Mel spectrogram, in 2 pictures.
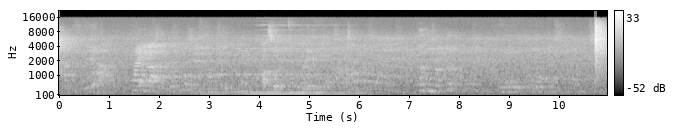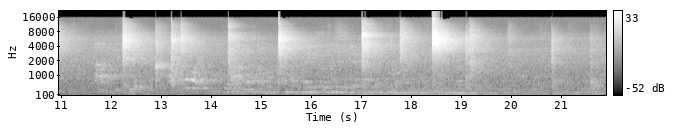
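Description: Electronic tones and chimes play through loudspeakers and echo in a large hall.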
